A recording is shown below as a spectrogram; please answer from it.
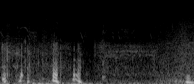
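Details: Lion. A lion utters short, deep grunts in quick bursts, each low and throaty, then a final grunt after a pause. The lion makes these sounds as a greeting.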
